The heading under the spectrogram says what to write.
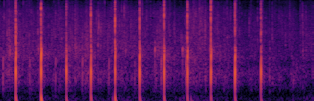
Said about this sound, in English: Can we clap for our kids as they head that way?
